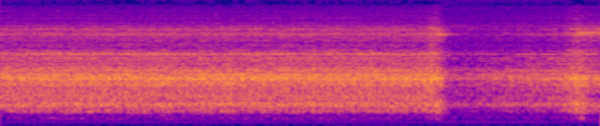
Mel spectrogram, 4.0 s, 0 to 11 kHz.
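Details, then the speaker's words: HF receiver with a steady hiss and a few faint fixed tones, the same across the bands including 160 m, then briefly dropping out; constant interference, source not identified, making HF dead. "it's everywhere it's literally freaking everywhere that's the center right there no matter where i go that noise is there"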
